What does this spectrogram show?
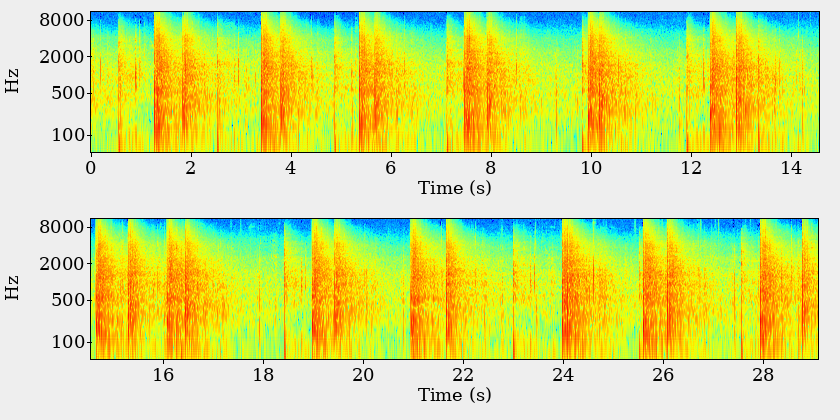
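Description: Aerial firework shells bursting in a steady barrage, a sharp bang every half second to two seconds, many in quick pairs, each trailing off in an echo.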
